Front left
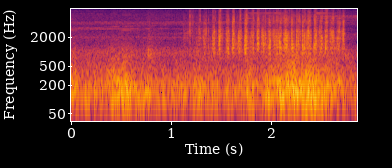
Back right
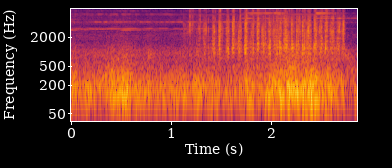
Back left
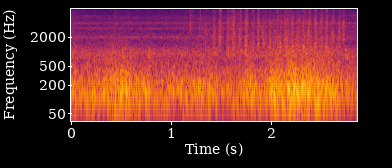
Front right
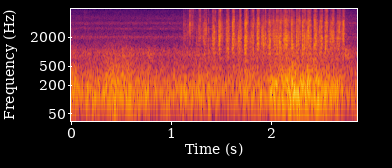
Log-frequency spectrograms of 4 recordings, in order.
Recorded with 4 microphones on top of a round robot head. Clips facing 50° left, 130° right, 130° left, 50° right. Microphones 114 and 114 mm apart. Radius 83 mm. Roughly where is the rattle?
Ahead right.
